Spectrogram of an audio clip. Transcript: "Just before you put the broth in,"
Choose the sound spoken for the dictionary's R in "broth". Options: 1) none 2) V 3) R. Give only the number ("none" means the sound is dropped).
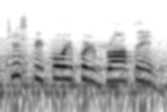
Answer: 3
